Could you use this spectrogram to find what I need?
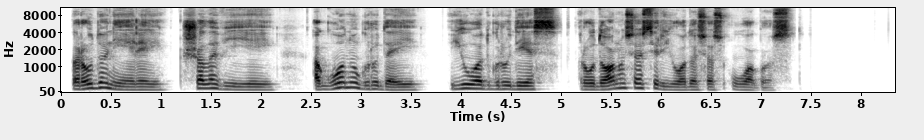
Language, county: Lithuanian, Klaipėda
